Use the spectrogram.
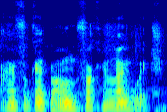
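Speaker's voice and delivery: ordinary talk, nothing marked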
